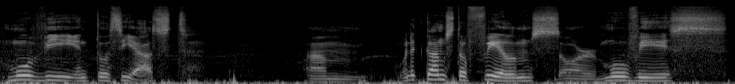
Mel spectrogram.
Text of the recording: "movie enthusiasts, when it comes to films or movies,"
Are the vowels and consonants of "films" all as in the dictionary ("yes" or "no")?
no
